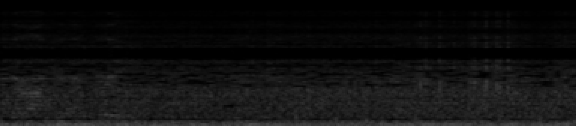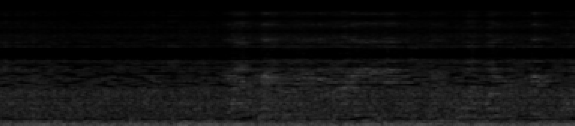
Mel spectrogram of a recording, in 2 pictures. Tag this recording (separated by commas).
Speech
